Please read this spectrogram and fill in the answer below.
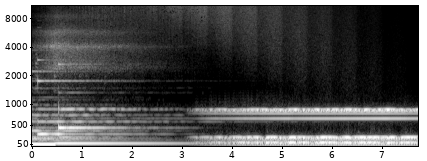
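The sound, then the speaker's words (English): A spacey electronic hum sonifies the emission spectrum of hydrogen: stacked steady tones form a sustained chord that shifts early on, then settles into a lower, faintly pulsing drone with a clear upper tone that holds, loud and unbroken. “You've just heard what noise, according to one scientist, hydrogen would make if it emitted sound instead of light waves.”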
